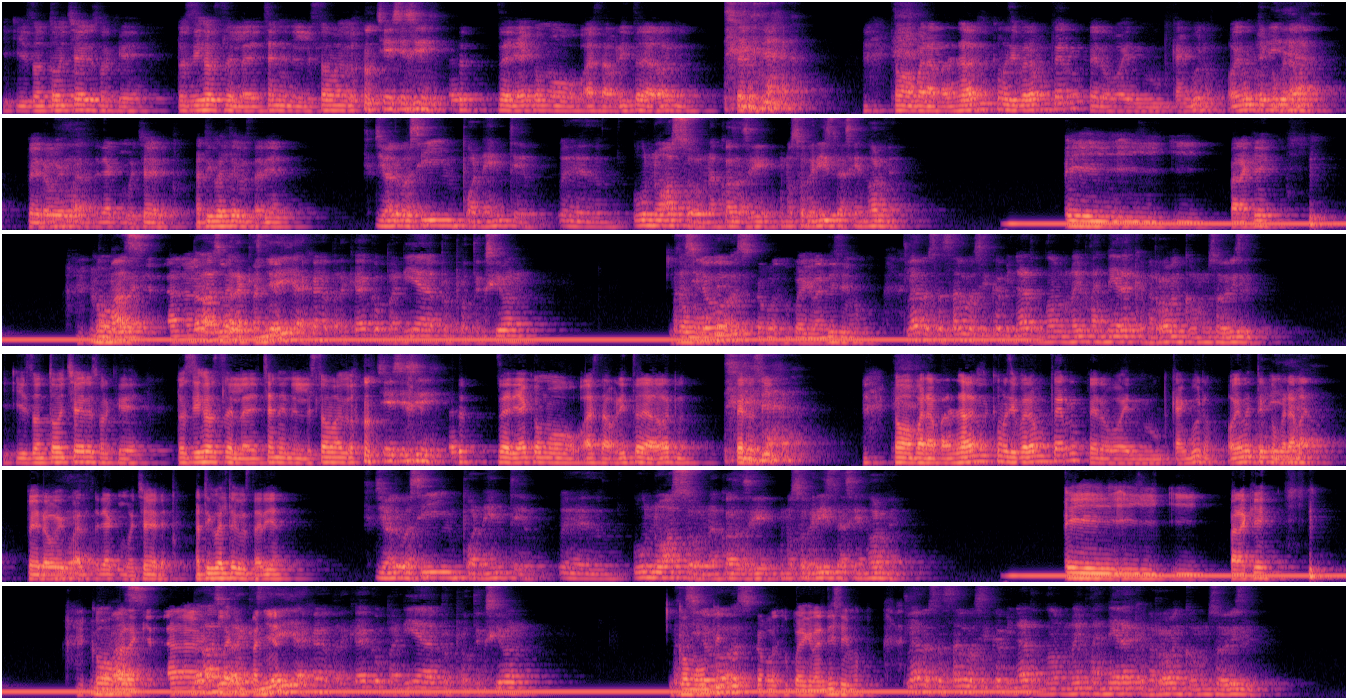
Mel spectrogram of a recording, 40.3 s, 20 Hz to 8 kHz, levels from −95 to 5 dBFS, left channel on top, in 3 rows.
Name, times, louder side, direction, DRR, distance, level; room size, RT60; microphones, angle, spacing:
voice 1, 0.0-1.4 1.8-3.7 4.0-4.7 5.0-6.9 7.3-7.7 8.6-13.0 13.7-15.1 15.4-16.3 24.1-25.5 25.7-26.1 26.5-26.6 27.5-28.2 28.5-29.7 33.6-35.5, right 3 dB, 60° right, 8 dB, 0.4 m, -24 dB
voice 2, 3.8-4.4 7.2-7.9 8.9-9.1 12.5-13.1 13.8-14.3 17.2-22.4 27.7-28.3 28.7-32.1 33.6-34.3 35.9-39.4, equal, 20° left, 0 dB, 0.6 m, -26 dB
sound 1, 23.4-37.1, right 1 dB, 20° right, 0.7 m, -30 dB
4.5 x 2.4 x 3.1 m, 0.76 s
head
